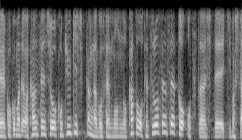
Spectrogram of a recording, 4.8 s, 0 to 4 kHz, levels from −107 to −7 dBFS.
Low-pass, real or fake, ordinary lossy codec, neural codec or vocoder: 3.6 kHz; fake; none; vocoder, 22.05 kHz, 80 mel bands, WaveNeXt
